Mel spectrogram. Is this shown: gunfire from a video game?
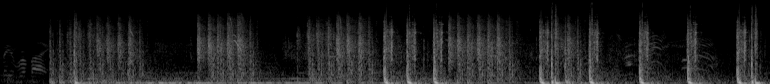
yes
